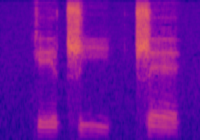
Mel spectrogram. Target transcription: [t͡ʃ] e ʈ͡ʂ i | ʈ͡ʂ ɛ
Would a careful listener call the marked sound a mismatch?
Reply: yes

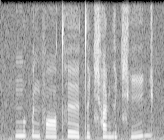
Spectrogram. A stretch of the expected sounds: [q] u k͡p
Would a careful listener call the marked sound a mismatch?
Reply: yes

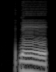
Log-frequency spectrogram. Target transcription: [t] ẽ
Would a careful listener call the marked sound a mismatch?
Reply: yes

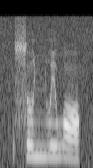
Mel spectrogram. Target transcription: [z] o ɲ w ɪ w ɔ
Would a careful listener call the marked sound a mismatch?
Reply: yes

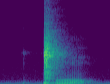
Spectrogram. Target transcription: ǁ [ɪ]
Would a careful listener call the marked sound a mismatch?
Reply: no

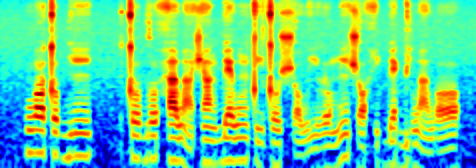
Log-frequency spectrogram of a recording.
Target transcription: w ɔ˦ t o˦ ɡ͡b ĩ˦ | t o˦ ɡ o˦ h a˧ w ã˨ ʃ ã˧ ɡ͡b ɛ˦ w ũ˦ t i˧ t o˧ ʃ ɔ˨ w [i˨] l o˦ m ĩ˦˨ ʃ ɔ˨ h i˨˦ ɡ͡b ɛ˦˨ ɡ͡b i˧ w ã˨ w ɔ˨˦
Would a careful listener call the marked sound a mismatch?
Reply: yes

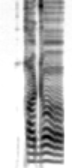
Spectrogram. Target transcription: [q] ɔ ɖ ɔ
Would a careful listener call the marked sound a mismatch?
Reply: no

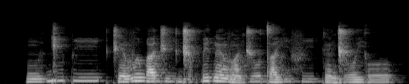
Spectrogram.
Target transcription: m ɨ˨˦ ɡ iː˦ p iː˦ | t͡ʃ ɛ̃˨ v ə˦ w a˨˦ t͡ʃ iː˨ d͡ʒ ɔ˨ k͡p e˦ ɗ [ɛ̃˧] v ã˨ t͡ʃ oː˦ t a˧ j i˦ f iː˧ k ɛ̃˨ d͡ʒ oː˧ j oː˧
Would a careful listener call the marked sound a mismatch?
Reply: no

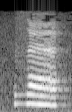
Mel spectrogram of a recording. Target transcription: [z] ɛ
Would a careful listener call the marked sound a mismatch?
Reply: no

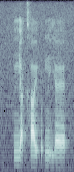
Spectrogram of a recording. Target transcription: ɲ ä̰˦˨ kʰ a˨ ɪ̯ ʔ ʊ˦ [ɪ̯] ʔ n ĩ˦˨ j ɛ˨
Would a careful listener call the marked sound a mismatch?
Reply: yes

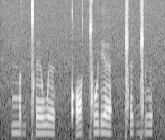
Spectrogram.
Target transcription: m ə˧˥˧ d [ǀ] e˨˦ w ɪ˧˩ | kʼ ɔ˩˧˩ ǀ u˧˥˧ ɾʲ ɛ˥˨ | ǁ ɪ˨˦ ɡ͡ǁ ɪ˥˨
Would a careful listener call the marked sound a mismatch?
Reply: no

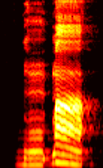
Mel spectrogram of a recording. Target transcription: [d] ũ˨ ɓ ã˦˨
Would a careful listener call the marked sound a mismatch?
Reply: yes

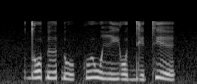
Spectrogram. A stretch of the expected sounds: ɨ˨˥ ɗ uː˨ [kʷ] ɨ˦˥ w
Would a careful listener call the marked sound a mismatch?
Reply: no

